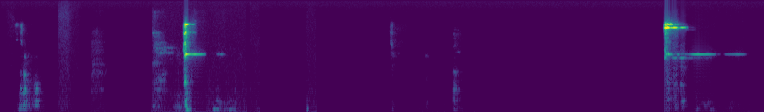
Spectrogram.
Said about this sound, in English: I'm going to ring a chime. I'm not sure if you're going to be able to hear it very well, but if you can't, imagine there's a chime that just rang, and we will have like about a minute.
